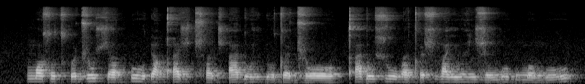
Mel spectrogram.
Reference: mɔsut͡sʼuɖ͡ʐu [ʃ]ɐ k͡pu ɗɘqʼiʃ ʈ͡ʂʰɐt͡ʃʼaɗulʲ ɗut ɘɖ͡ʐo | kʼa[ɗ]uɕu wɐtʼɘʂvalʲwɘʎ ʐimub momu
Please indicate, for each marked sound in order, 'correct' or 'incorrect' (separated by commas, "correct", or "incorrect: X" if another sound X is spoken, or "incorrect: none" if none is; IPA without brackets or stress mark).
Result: correct, correct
